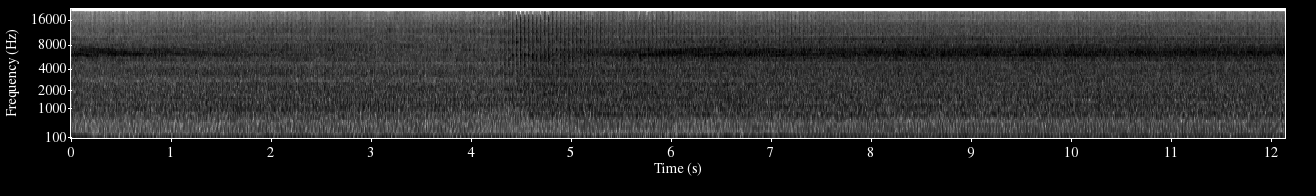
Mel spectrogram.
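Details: Toro TimeMaster 30-inch mower deck after replacing spindle lower ball bearings and setting belt tension to cure loud rubbing: steady even drone, no rubbing or scraping; deck runs smooth.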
